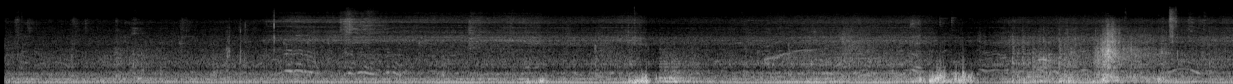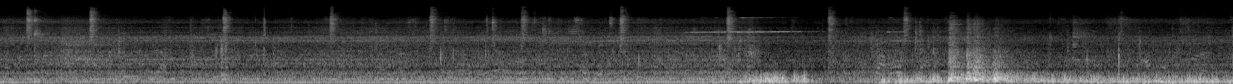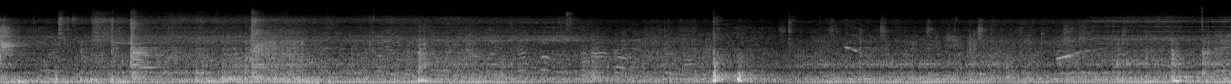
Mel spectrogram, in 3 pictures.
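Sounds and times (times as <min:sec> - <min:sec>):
engine droning: 0:00.0 - 0:36.9.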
